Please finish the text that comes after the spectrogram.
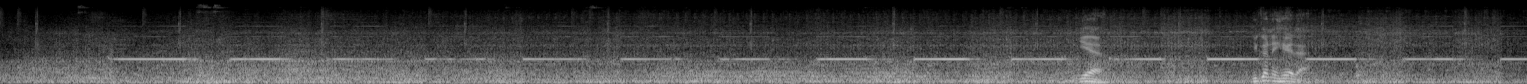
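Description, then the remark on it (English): A garbage truck's reversing alarm beeps in a steady, evenly spaced rhythm over a low engine rumble, while a man talks over it and a couple of brief squeals break in near the end. “it's like the garbage truck just passes you and everything is not coming to you”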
